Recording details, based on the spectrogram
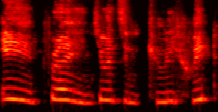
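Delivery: put-on very high-pitched cartoon baby voice. Reusing the other person's line, the speaker tries a Stewie Griffin impression. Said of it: "you're gonna try and impersonate Stewie Griffin".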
